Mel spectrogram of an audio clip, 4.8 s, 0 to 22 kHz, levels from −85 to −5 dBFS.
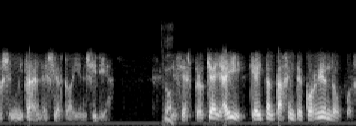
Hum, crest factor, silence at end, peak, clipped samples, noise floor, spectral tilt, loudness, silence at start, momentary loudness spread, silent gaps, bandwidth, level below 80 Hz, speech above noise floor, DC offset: none; 20 dB; 0 s; -2 dBFS; under 0.1%; -55 dBFS; -5 dB/octave; -20 LUFS; 0 s; 15 LU; none; 9.8 kHz; -68 dBFS; 34 dB; under 0.1%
